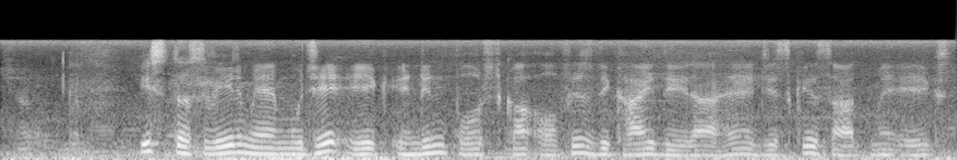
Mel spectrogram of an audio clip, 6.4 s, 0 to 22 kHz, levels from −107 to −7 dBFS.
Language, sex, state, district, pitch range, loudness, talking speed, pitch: Hindi, male, Chandigarh, Chandigarh, 130-170 Hz, -19 LUFS, 160 wpm, 145 Hz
